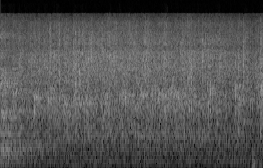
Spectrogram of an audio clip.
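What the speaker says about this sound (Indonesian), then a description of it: "Tepuk tangan dulu." Applause from a crowd at a Ramadan iftar gathering with a religious talk on a decorated stage, a steady dense patter of clapping lasting throughout, fairly loud and close with a faint murmur of voices underneath.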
